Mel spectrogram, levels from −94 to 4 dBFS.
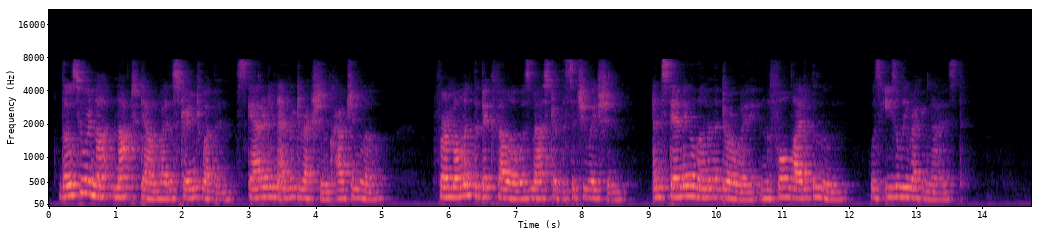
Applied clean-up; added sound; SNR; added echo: none; none; none; reverberation time 0.6 s.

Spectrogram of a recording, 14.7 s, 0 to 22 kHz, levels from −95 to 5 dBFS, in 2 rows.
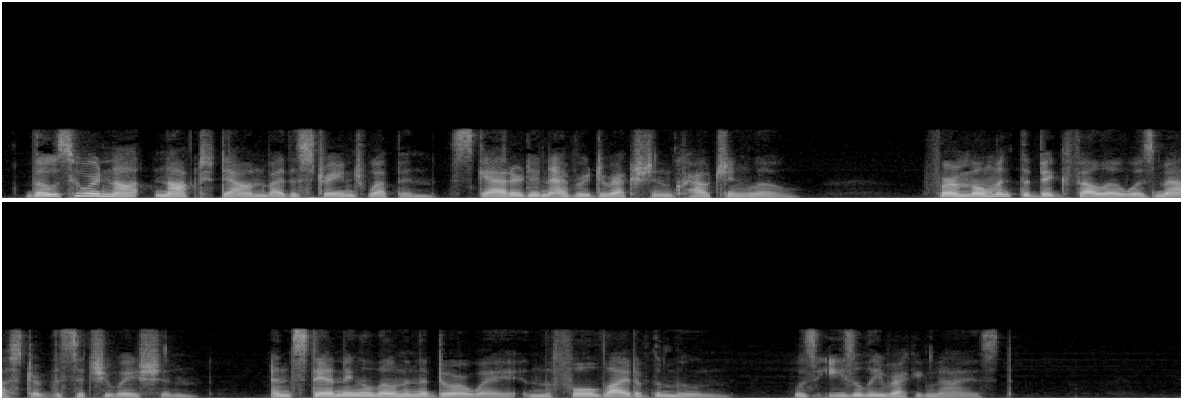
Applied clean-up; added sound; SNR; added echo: none; none; none; none.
